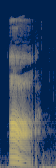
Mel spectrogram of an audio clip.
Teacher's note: Phoneticians, or linguists who study speech sounds, classify Ah as an open vowel because it's produced with a fully open mouth without obstruction by the tongue or the lips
